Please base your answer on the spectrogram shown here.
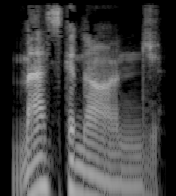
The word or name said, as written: maskinonge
